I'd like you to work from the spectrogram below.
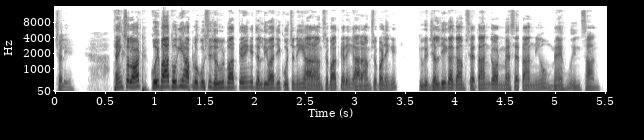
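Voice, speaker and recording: In this live online lecture, a chemistry teacher with a fairly high male voice races through the material. He repeats terms constantly and peppers his students with call-and-response questions, all captured in a dry, close recording free of reverb.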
